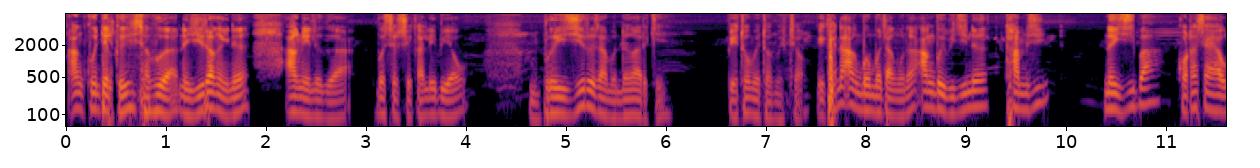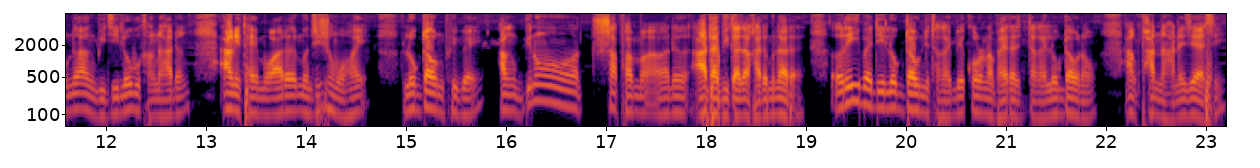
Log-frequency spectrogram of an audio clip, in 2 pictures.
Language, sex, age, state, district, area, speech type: Bodo, male, 45-60, Assam, Baksa, rural, spontaneous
